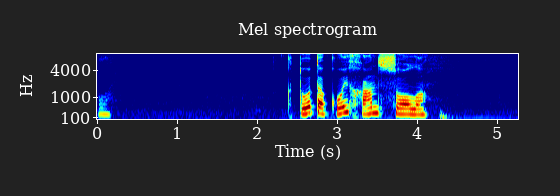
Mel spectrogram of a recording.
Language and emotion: Russian, neutral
